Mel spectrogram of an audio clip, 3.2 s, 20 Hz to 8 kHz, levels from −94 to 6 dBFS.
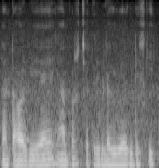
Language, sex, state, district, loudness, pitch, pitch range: Hindi, male, Uttar Pradesh, Shamli, -19 LUFS, 95 Hz, 90-100 Hz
